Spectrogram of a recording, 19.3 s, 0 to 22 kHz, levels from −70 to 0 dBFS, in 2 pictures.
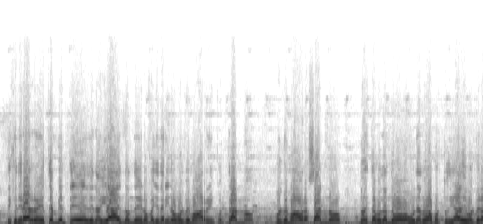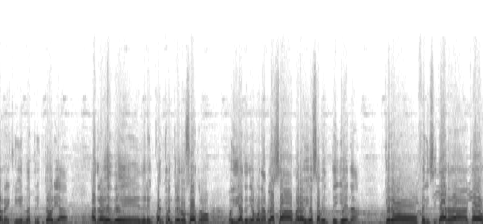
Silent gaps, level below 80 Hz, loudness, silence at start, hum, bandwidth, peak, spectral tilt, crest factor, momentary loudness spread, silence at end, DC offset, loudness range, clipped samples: none; -36 dBFS; -19 LUFS; 0 s; none; 18 kHz; -12 dBFS; -5.5 dB/octave; 6 dB; 8 LU; 0 s; under 0.1%; 2 LU; under 0.1%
